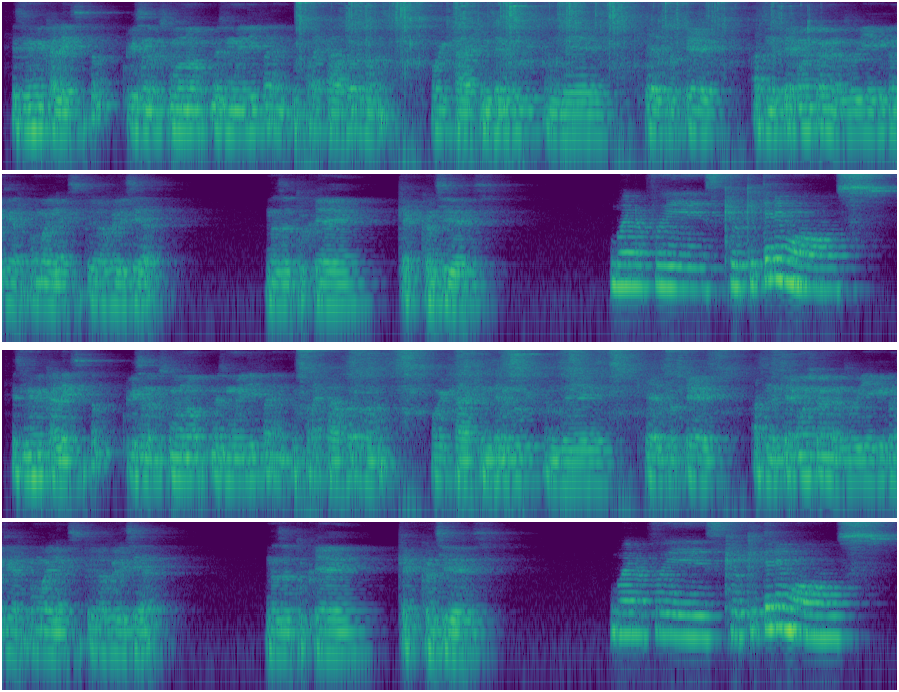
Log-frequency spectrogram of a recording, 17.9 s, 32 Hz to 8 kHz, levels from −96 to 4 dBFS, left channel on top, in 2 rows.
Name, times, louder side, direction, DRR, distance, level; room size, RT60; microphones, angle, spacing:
voice 1, 0.1-3.8 4.3-6.0 6.3-7.1 7.5-10.5 11.6-12.5 12.9-13.8, left 1 dB, ahead, -8 dB, 0.9 m, -35 dB
sound 1, 2.9-8.2, left 6 dB, 55° left, 0.3 m, -34 dB
voice 2, 15.0-17.7, equal, 75° left, -3 dB, 0.9 m, -31 dB
3.8 x 2.7 x 2.4 m, 0.72 s
head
